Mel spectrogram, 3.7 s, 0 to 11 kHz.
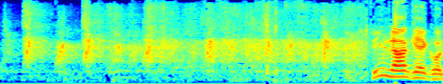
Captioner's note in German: Beifall CDU und vereinzelt BÜNDNIS 90/DIE GRÜNEN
